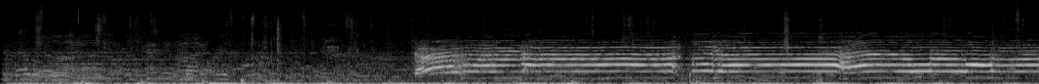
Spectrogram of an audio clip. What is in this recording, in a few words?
muezzin essouaira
